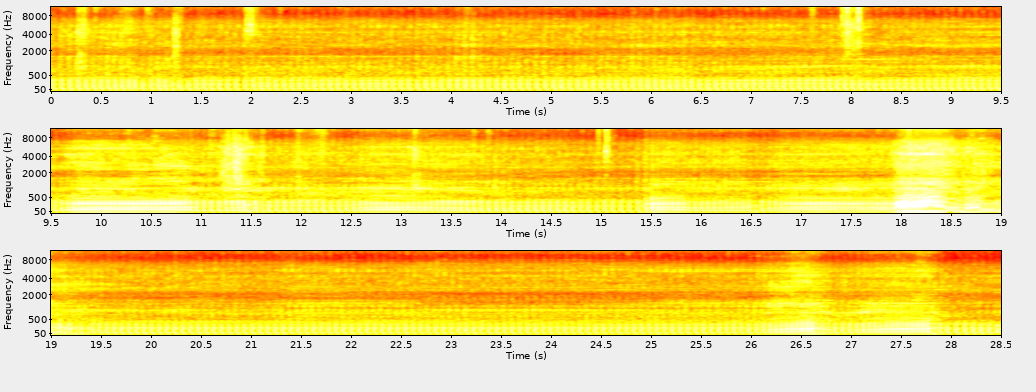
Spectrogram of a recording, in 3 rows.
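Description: Yamaha WR250R's single-cylinder four-stroke engine running at low speed, with several short bursts of throttle. About two-thirds of the way through, one rev rises and falls. A few sharp clicks come in along the way.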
